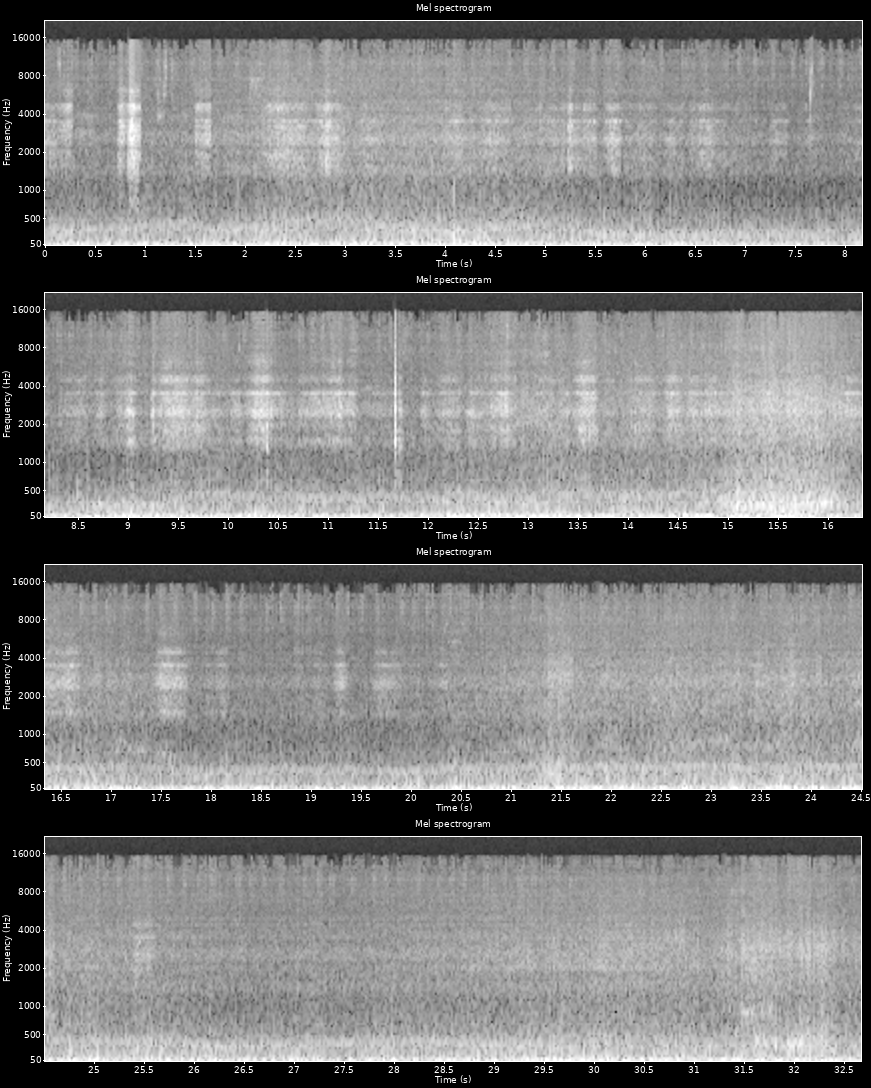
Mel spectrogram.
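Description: Airflow buffeting a stick-mounted camera's microphone in paraglider flight: a steady, loud rumbling wind noise, with a stronger gust about halfway through.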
